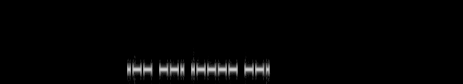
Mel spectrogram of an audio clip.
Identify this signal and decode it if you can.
Morse code, heard as a keyed tone, about 46 wpm, 700 Hz. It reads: WG1G
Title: USA Call Signs - 4 Characters - 45wpm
